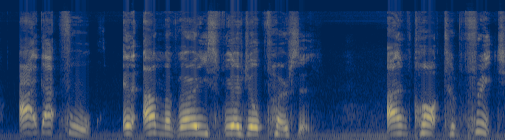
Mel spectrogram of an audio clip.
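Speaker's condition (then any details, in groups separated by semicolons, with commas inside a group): Cerebral palsy; several unnoticed strokes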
